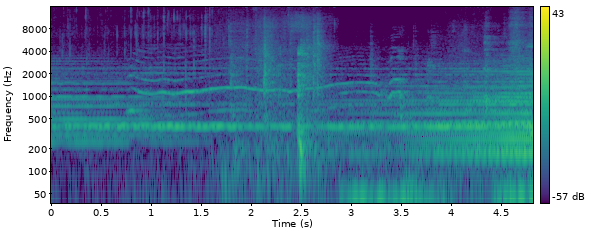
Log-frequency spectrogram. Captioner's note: fire crackling; Asenath crying; eerie music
